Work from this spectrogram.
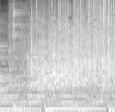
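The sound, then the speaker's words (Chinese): Crowd applause at a singing competition as the final contestant finishes, a steady wash of clapping blended with a pulsing low music track, fairly quiet overall. “东妈还没有来得及起立，满场响起的欢呼和掌声就让她傻了眼”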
